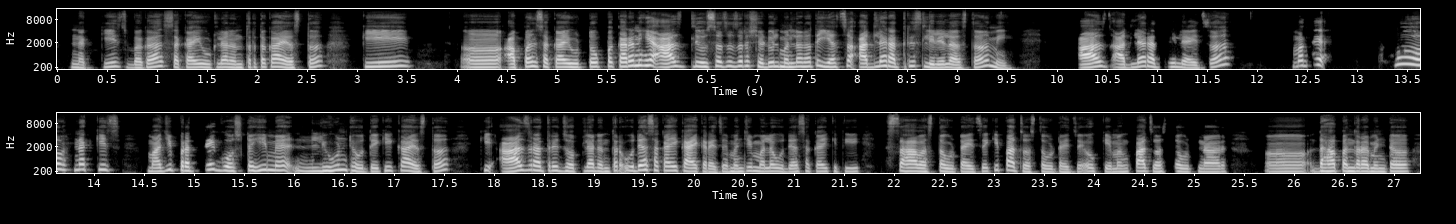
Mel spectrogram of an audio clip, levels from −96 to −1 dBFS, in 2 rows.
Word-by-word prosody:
नक्कीच. 195 +7 -6
बघा 195 +8 +1
सकाळी 205 -1 +1
उठल्यानंतर 205 0 -1
तर - - +1
काय 230 -4 +5
असतं 180 +7 -2 0.4
की 255 +4 0 0.5
अ, - - -11 0.5
आपण 245 +7 +2
सकाळी 220 -3 +3
उठतो 215 +3 +1
प - - +2
कारण 255 +5 +7
हे 315 - +5
आज 240 -3 +7
दिवसाचं 260 +2 +1
जर 280 +2 0
शेड्यूल 245 +1 +1
म्हटलं 240 0 +2
ना, 250 - +2
तर - - 0
याचं 230 -3 0
आदल्या 220 +6 +5
रात्रीच 260 +3 +1
लिहिलेलं 190 -3 +2
असतं 200 +5 -2
हं 300 - 0
मी. 160 -10 -2 0.7
आज 220 +8 +6
आदल्या 205 +8 +1
रात्री 230 -2 0
लिहायचं. 185 - -1 0.7
मग 295 - +1
ते 350 - +2 0.8
हो, 380 -4 +3
नक्कीच. 300 -2 -3 0.3
माझी 205 +7 0
प्रत्येक 240 +6 0
गोष्ट 230 -1 -1
ही 250 +3 +1
मी 270 -2 0 0.4
लिहून 240 +6 +1
ठेवते, 195 -5 -2
की 245 +5 -6
काय 235 -6 +2
असतं 205 - -4 0.4
की 255 - -5 0.2
आज 275 +2 +4
रात्री 250 -1 +1
झोपल्यानंतर 205 -1 -2
उद्या 275 +4 +2
सकाळी 245 -2 0
काय 195 0 +4
करायचं 185 -2 -4
आहे. 180 - -4
म्हणजे 190 +4 -2
मला 205 -2 -1
उद्या 185 +1 -3
सकाळी 200 0 -5
किती 195 -1 -8 0.4
6:00 210 -2 +4
वाजता 195 +2 -1
उठायचं 180 0 -2
आहे - - -5
की 275 - -9
5:00 250 -6 +2
वाजता 175 0 -4
उठायचं 170 0 -5
आहे? 190 - -5
ओके. 190 -2 -6
मग 180 +1 -4
5:00 210 -1 +2
वाजता 195 +2 -3
उठणार. 175 -1 -2 0.4
अ, - - -7 0.5
10-15 210 -1 +3
मिनिटं 195 +1 0
215 Hz, 170 wpm, -22 LUFS, 195-250 Hz, 0.8 s, कारण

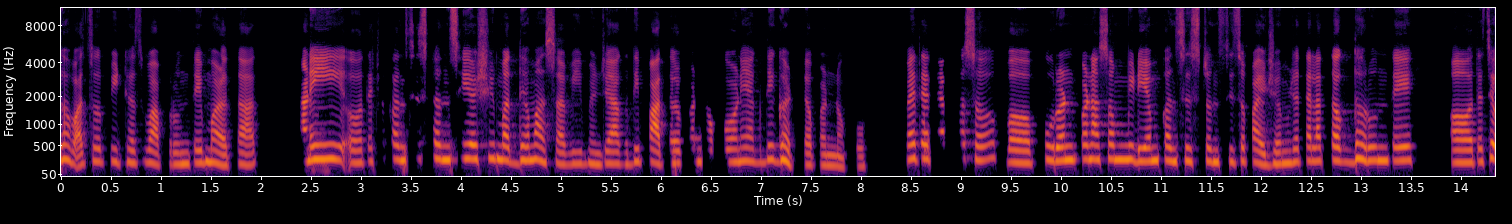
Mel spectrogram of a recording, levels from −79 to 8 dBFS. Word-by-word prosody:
गव्हाचं 225 -3 0
पीठच 205 -2 -5
वापरून 180 -2 -2
ते 205 - 0
मळतात 180 -4 0 0.5
आणि 255 +2 +5
त्याची 205 +4 -4
अ, 275 -2 -9
कन्सिस्टन्सी 255 +1 0
अशी 260 +1 +1
मध्यम 245 0 +2
असावी 190 -4 -2
म्हणजे 185 0 -4
अगदी 190 +2 -1
पातळ 195 +1 +3
पण 225 - -8
नको 210 +1 -8
आणि 220 +1 0
अगदी 220 +3 -3
घट्ट 225 -7 0
पण 170 -1 -4
नको. 145 +1 -10 0.5
म्हणजे 260 +1 +3
त्याच्यात 270 +1 0 0.2
कसं 260 -1 -1
ब - - -2 0.3
पुरण 240 0 +4
पण 255 0 +3
असं 255 +1 +2
मीडियम 235 -2 +3
कन्सिस्टन्सीचं 225 -2 -2
पाहिजे, 185 -3 +1
म्हणजे 200 +3 -1
त्याला 230 0 +2
तग 225 -3 +3
धरून 235 -3 +3
ते 235 +1 +3 0.4
अ, 205 0 +5
त्याचे 220 +5 +1
225 Hz, 165 wpm, -23 LUFS, 200-245 Hz, 0.5 s, आणि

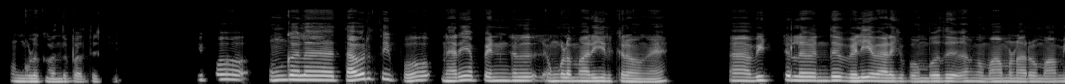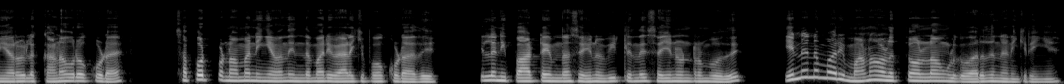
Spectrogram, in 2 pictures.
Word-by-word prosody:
உங்களுக்கு 135 0 0
வந்து 135 +1 -2
பத்துச்சு. 130 +2 -9 0.9
இப்போ, 235 +3 -3 0.5
உங்கள 210 +1 +4 0.4
தவிர்த்து 245 +6 +4
இப்போ, 160 -6 -2 0.4
நெறைய 180 +5 +3
பெண்கள் 175 0 +2 0.3
உங்கள 160 +1 +3
மாரி 155 0 +4
இருக்கிறவங்க, 140 -4 0 0.8
அ - - +1 0.2
வீட்டுல 190 0 +2
இருந்து 175 +1 +2 0.2
வெளிய 165 +2 +6
வேலைக்கி 150 -1 +2
போகும்போது, 140 +1 0
அவங்க 145 -1 -2
மாமனாரோ, 140 0 -1
மாமியாரோ, 135 +1 -2
இல்ல 145 0 -3
கணவரோ 155 +4 0
கூட 140 -4 0 0.7
சப்போர்ட் 205 +3 0
பண்ணாம, 175 -2 0
நீங்க 160 -1 0
வந்து 155 +1 -1
இந்த 145 0 -1
மாரி 150 0 +1
வேலைக்கி 140 +1 -1
போக்கூடாது. 130 -2 -1 0.5
இல்ல 195 +1 +1
நீ 180 - +2
பார்ட் 155 0 +1
டைம் 150 -1 +1
தான் 150 0 -2
செய்யணும், 140 0 0
வீட்லருந்தே 155 0 -3
செய்யணுன்றபோது, 145 -2 -1 0.6
என்னென்ன 330 +5 -1
மாரி 255 -5 +1
மன 185 +6 0
அழுத்தம்லாம் 170 -2 0
உங்களுக்கு 135 -4 -2
வருதுன்னு 140 +1 -1
நெனைக்கிறீங்க? 125 -1 -6
150 Hz, 130 wpm, -22 LUFS, 140-175 Hz, 0.9 s, வெளிய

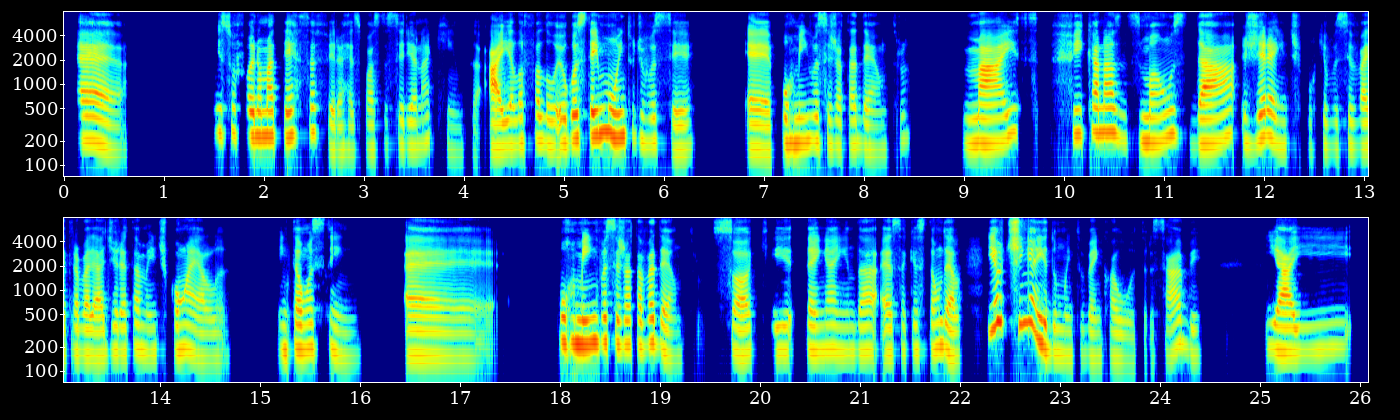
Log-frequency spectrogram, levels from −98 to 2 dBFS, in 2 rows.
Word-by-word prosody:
É. 185 -7 +3 0.9
Isso 255 0 -8
foi 235 -1 +2
em - - +3
uma 230 0 +4
terça-feira, 230 -7 -4
a - - -13
resposta 155 +2 -14
seria 175 0 -10
na 190 +2 -12
quinta, 150 -6 -25
aí 165 +2 +6
ela 190 +2 -4
falou: 200 -3 -5
"Eu 190 - 0
gostei 220 +3 +5
muito 235 -2 +4
de 205 -2 -12
você, 165 -4 -7 0.5
eh, 160 -2 +3
por 195 -1 -2
mim 190 +1 -3
você 200 -2 -7
já 175 -1 -8
está 180 +1 -7
dentro, 160 +3 -12 0.5
mas 190 +5 +5 0.3
fica 245 +2 -1
nas 255 -1 +4 0.2
mãos 205 +5 -3
da 190 +5 +5
gerente, 195 -2 -1
porque 165 +1 -19
você 170 +1 -13
vai 170 0 -3
trabalhar 165 -2 -3
diretamente 175 0 -9
com 185 +1 -3
ela. 150 -2 -7 0.5
Então 185 +1 -1
assim, 165 -6 -10 0.5
eh, 155 -2 -2 0.6
por 230 -1 +2
mim 220 +1 +7
você 230 -1 0
já 215 0 0
estava 215 +2 0
dentro, 160 -7 -5 0.3
só 170 -2 -2
que 175 +1 -10
tem 185 0 -3
ainda 180 -1 -5
essa 170 +2 -5
questão 185 +2 -9
dela". 160 -5 -1 0.2
E 330 - +2
eu 420 +1 +9
tinha 400 -1 +4
ido 180 -5 +2
muito 160 0 -14
bem 155 -2 -10
com 155 0 -15
a - - -6
outra, 130 -3 -15
sabe. 190 -5 -7 0.6
E 200 -2 -3
aí 180 +3 0
185 Hz, 155 wpm, -26 LUFS, 165-205 Hz, 0.9 s, eu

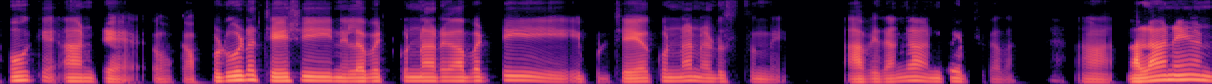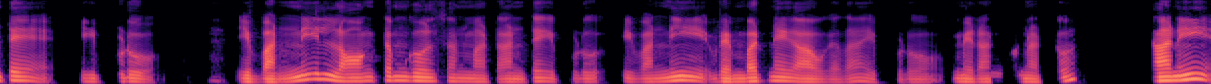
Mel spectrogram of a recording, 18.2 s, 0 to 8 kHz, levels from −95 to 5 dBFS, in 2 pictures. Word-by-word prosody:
Okay. 150 -3 -1 0.2
అంటే, 120 -4 0 0.4
ఒకప్పుడు 100 +7 -4
గూడా 160 +1 +7
చేసి 135 +2 +5 0.2
నిలబెట్టుకున్నారు 130 +2 +1
కాబట్టీ, 135 +4 0 0.5
ఇప్పుడు 100 0 -13
చేయకున్నా 115 +4 +1
నడుస్తుంది. 105 -4 -7 0.6
ఆ - - +5
విధంగా 105 +7 -1
అనుకోవచ్చు 115 -2 -4
గదా! 90 -1 -15 0.6
ఆ! - - -3 0.3
అలానే 155 +8 +7
అంటే 150 -1 +2 0.6
ఇప్పుడు 115 +2 -5 0.8
ఇవన్నీ 100 - +1 0.2
లాంగ్ 120 +2 0
టర్మ్ 145 0 0
గోల్స్ 125 -2 -1
అనమాట. 105 -3 -5
అంటే, 100 +4 -5
ఇప్పుడు 105 +1 -12 0.3
ఇవన్నీ 105 +8 0 0.3
వెంబటనే 120 +6 +1
గావు 100 -2 0
గదా! 100 +6 -9
ఇప్పుడు 95 +1 -15 0.3
మీరు 100 -1 -3
అనుకున్నట్టు. 105 +5 -7 0.7
కానీ, 145 +6 +7
120 Hz, 110 wpm, -25 LUFS, 105-135 Hz, 0.8 s, గూడా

